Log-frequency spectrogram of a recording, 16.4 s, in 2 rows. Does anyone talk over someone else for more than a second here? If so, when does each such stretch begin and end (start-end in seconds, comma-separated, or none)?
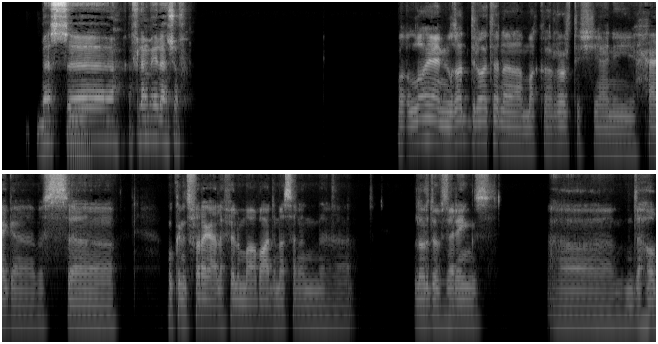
none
